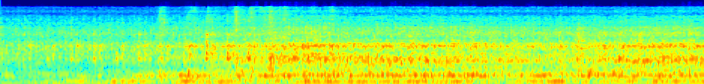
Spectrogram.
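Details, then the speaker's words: Maruti Suzuki Ciaz on a jack and safety stand, right front wheel spun in the air under engine drive: a rumbling growl much louder than the left side. Worn front wheel bearing needs replacement. "Left side के उसमें ऐसा sound नहीं था इसमें हथ से ज्यादा sound है में हमें बेरिंग चेंज करना पड़ेगा"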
